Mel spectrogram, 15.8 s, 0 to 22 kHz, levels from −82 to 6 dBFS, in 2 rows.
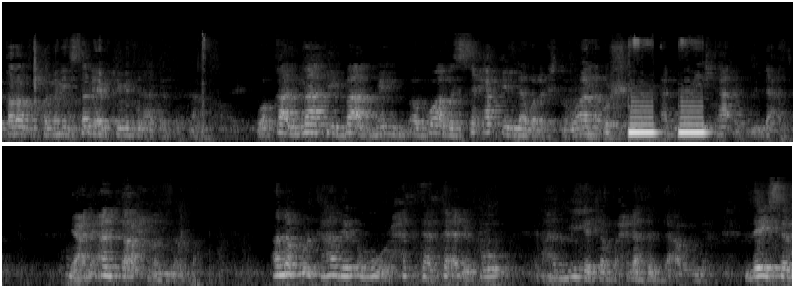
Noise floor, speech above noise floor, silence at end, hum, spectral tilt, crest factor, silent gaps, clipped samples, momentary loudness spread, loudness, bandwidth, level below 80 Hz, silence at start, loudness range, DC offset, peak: -63 dBFS; 35 dB; 0 s; none; -8 dB/octave; 22 dB; none; under 0.1%; 25 LU; -26 LUFS; 8.6 kHz; -64 dBFS; 0 s; 18 LU; under 0.1%; -8 dBFS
